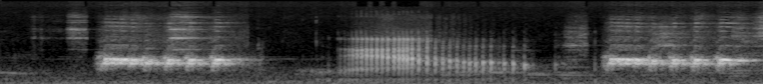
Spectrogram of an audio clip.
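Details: Zebra dove of a local type giving its lure call: two quick rattling bursts of mid-pitched coos, with a softer, broader rushing sound between them, over a low steady hum.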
